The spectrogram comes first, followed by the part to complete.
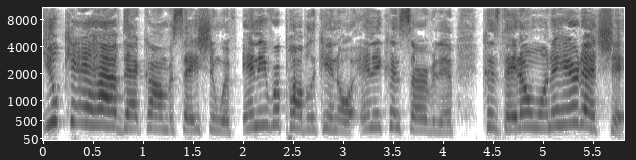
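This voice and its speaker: A raised, projected voice in an American accent, bright, sharp and animated in tone, at a fairly quick pace. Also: woman, extremely high pitch for a woman. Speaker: podcast host. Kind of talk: heated casual discussion. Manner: loud.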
